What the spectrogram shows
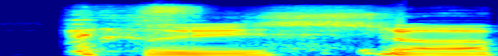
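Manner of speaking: loud, gurgly, burbling creature voice. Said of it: "in this kind of blurberly voice".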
